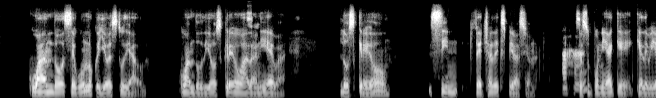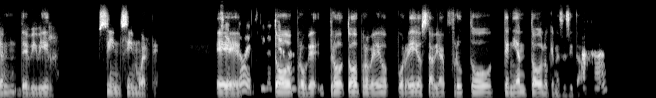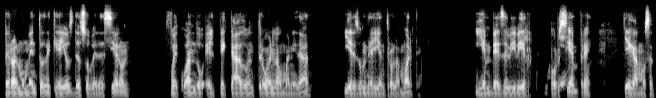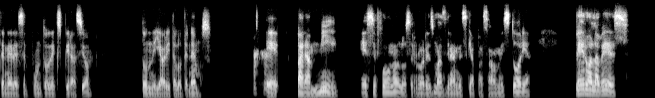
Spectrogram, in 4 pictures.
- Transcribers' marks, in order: tapping; "provisto" said as "proveo"; other background noise
- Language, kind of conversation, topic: Spanish, unstructured, ¿Cuál crees que ha sido el mayor error de la historia?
